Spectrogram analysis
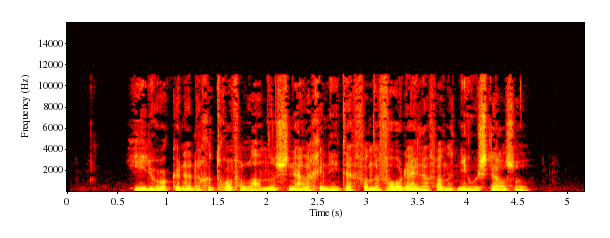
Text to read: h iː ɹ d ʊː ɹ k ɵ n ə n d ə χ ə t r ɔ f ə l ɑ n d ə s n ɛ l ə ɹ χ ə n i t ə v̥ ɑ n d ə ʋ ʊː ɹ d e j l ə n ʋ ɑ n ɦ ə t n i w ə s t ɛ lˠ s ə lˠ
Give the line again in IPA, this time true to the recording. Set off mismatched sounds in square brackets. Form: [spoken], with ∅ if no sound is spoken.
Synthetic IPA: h iː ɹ d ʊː ɹ k ɵ n ə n d ə χ ə t r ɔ f ə l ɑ n d ə s n ɛ l ə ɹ χ ə n i t ə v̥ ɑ n d ə [v] ʊː ɹ d e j l ə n [v] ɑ n ɦ ə t n i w ə s t ɛ lˠ s ə lˠ

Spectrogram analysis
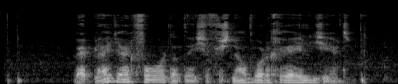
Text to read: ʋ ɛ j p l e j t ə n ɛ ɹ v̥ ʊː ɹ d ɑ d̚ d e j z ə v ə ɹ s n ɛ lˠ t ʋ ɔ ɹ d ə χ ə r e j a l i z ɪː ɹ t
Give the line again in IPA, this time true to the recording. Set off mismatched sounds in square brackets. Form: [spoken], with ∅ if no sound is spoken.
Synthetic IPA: ʋ ɛ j p l [ɛ] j t ə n ɛ ɹ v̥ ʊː ɹ d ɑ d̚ d e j z ə v ə ɹ s n ɛ lˠ t ʋ ɔ ɹ d ə χ ə r e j a l i z ɪː ɹ t

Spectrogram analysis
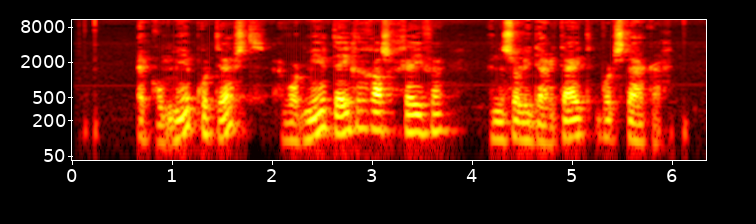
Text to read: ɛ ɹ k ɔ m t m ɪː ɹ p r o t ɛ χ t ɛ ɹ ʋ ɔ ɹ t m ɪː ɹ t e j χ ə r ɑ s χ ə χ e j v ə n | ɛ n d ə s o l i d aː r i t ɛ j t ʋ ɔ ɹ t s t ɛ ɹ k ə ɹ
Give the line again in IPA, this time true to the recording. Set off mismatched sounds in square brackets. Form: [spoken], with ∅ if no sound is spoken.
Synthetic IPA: ɛ ɹ k ɔ m t m ɪː ɹ p r o t ɛ [s] t ɛ ɹ ʋ ɔ ɹ t m ɪː ɹ t e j χ ə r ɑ s χ ə χ e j v ə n | ɛ n d ə s o l i d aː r i t ɛ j t ʋ ɔ ɹ t s t ɛ ɹ k ə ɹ

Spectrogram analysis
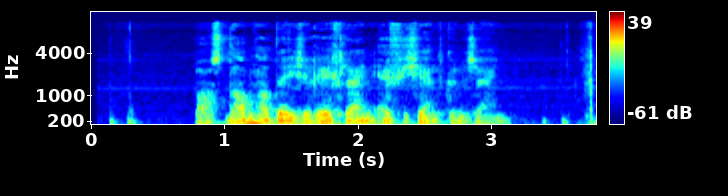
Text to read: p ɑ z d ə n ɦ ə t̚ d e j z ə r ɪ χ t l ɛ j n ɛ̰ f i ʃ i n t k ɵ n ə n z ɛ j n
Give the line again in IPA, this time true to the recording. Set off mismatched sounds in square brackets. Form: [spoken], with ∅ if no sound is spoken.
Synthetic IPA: p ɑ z d [ɑ] n ɦ [ɑ] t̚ d e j z ə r ɪ χ t l ɛ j n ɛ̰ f i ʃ [ɛ] n t k ɵ n ə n z ɛ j n

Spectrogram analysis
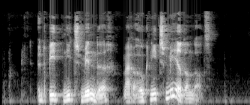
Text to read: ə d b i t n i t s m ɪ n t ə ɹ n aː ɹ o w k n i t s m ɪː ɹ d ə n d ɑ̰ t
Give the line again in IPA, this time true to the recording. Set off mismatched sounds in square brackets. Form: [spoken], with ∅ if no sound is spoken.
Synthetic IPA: ə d b i t n i t s m ɪ n [d] ə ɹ [m] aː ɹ o w k n i t s m ɪː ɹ d [ɑ] n d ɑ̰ t

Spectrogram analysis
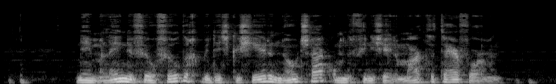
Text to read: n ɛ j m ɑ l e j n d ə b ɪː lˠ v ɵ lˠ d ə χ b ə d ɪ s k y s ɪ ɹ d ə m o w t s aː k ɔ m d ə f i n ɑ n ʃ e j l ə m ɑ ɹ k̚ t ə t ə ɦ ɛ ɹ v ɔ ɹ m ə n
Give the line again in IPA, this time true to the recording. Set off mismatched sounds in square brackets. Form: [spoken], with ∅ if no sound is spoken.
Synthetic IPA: n [e] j m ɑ l e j n d ə [v] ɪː lˠ v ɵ lˠ d ə χ b ə d ɪ s k y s [ɪː] ɹ d ə [n] o w t s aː k ɔ m d ə f i n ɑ n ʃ e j l ə m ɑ ɹ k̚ t ə t ə ɦ ɛ ɹ v ɔ ɹ m ə n

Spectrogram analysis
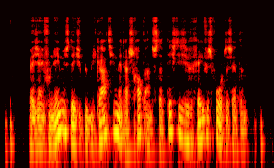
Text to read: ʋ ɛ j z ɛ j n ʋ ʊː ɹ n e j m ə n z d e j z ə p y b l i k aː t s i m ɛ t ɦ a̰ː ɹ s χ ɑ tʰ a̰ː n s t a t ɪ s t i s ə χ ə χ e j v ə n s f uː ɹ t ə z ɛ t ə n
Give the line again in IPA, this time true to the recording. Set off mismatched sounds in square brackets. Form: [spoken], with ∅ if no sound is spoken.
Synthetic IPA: ʋ ɛ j z ɛ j n [v] ʊː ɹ n e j m ə n z d e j z ə p y b l i k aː t s i m ɛ t ɦ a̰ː ɹ s χ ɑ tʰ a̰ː n s t a t ɪ s t i s ə χ ə χ e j v ə n s f [ʊː] ɹ t ə z ɛ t ə n

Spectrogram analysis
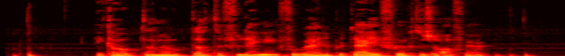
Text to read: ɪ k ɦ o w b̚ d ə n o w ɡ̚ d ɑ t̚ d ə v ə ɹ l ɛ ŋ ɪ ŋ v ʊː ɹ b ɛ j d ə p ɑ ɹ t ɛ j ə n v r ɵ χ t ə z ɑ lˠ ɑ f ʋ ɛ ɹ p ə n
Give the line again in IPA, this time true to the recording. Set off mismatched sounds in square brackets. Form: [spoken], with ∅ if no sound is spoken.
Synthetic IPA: ɪ k ɦ o w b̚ d [ɑ] n o w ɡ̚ d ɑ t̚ d ə v ə ɹ l ɛ ŋ ɪ ŋ v ʊː ɹ b ɛ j d ə p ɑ ɹ t ɛ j ə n v r ɵ χ t ə z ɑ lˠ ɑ f ʋ ɛ ɹ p ə n

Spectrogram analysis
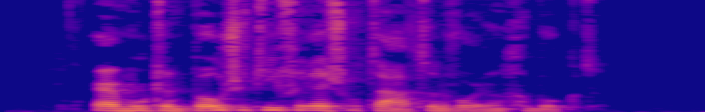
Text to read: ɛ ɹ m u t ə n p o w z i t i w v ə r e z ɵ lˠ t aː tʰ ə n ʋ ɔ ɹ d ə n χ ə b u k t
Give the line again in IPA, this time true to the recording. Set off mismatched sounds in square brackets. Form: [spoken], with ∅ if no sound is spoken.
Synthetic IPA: ɛ ɹ m u t ə n p o w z i t i [∅] v ə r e z ɵ lˠ t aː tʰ ə n ʋ ɔ ɹ d ə n χ ə b u k t

